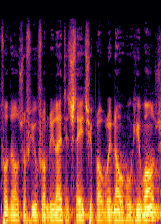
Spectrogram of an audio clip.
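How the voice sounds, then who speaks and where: A man talks, and audible room echo surrounds his voice. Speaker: academic speaker. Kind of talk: conference talk. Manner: slow.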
